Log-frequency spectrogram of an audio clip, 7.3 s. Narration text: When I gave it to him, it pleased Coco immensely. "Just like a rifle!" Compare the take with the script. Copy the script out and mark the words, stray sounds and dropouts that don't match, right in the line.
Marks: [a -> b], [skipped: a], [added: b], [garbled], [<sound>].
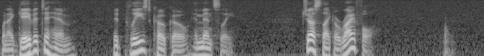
When I gave it to him, it pleased Coco immensely. "Just like a rifle!" [thud]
